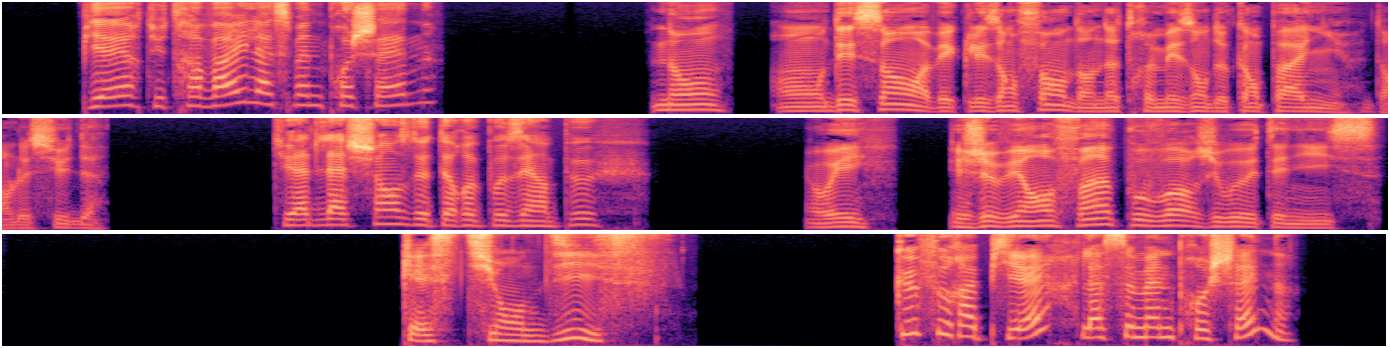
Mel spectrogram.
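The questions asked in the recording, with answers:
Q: Que fera Pierre la semaine prochaine?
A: Il partira avec ses enfants dans sa maison de campagne dans le sud et jouera au tennis.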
